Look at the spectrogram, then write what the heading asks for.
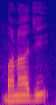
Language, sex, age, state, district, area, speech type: Tamil, male, 45-60, Tamil Nadu, Dharmapuri, rural, spontaneous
